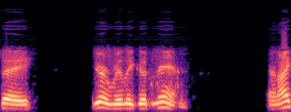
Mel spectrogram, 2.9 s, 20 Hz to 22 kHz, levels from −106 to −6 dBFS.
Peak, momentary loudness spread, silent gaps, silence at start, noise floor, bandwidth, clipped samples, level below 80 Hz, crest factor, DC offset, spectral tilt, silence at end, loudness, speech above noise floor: -2 dBFS; 10 LU; 0.38-0.90 s, 2.09-2.65 s; 0 s; under -90 dBFS; 4.6 kHz; under 0.1%; -68 dBFS; 14 dB; under 0.1%; -8 dB/octave; 0 s; -17 LUFS; over 75 dB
